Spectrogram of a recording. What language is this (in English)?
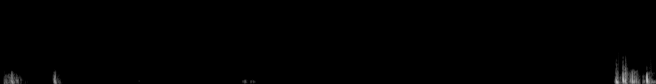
Luo (Kenya and Tanzania)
